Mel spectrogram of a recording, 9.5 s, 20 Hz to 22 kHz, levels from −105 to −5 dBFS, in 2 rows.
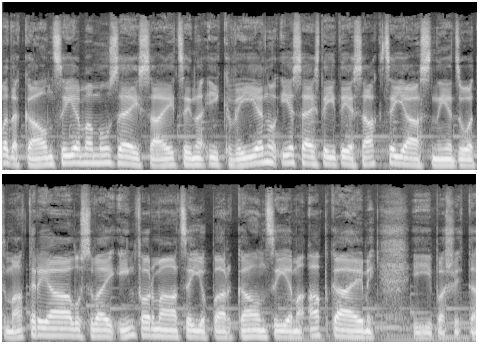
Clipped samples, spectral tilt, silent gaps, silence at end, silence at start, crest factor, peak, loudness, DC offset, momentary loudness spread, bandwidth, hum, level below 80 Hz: under 0.1%; -4 dB/octave; none; 0 s; 0 s; 14 dB; 0 dBFS; -14 LUFS; under 0.1%; 5 LU; 17.5 kHz; none; -46 dBFS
